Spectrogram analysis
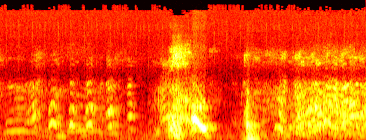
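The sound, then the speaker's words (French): A man sneezes during a lecture, with a sudden loud burst and breathy, gasping bursts following it. Brief talk comes before the sneeze. “Je l'avertis, je vais éternuer. Je le sens.”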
